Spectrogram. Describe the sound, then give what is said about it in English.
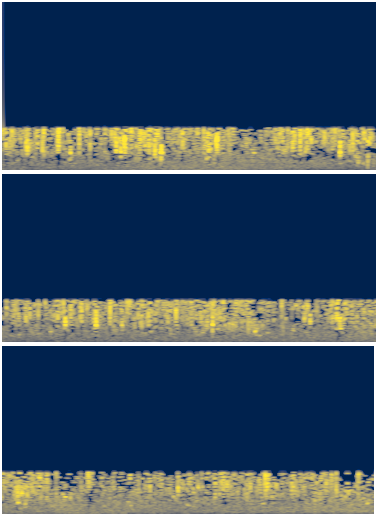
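A steady, loud rush of falling water pours down continuously like a strong shower, with spattering droplets mixed in and no voices throughout; a penguin stands under it at the top of a chimney climb as his own power shower. “And at the top, all any penguin requires, his own private power shower.”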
